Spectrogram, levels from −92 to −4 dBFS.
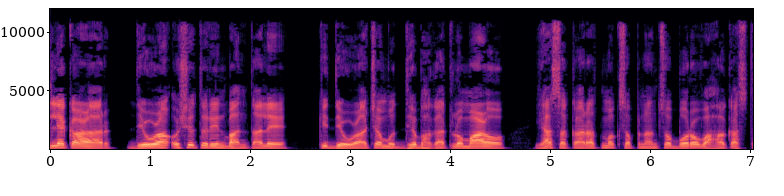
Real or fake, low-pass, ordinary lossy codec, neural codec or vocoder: real; 10.8 kHz; MP3, 64 kbps; none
